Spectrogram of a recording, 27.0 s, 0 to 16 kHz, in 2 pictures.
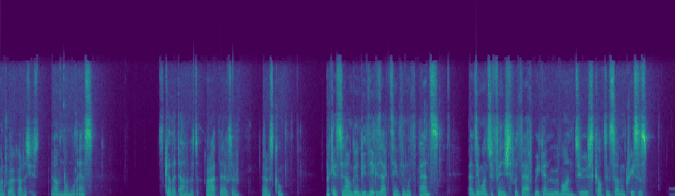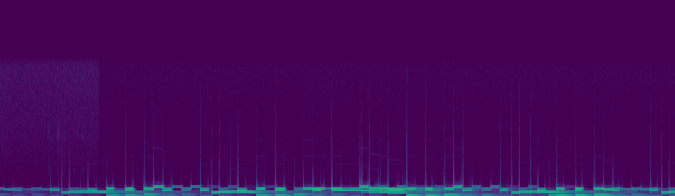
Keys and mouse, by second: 0.2 s, 1.7 Tab, 2.3 middle click, 2.7 a, 2.9-3.5 middle drag, 3.0 q, 3.5 a, 3.9-4.3 middle drag, 3.9 a, 6.1 q, 6.9 q, 7.7 q, 14.5 Tab, 14.9-27.0 typing, 17.5 Tab, 18.3 Tab, 19.8 ctrl+r, 21.3 alt+s, 21.7 alt+s, 22.2 alt+s, 22.6 ctrl+r, 22.9 ctrl+r, 23.1 ctrl+r, 23.4 Tab, 24.1 Tab, 25.8 Tab, 26.0 Tab.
